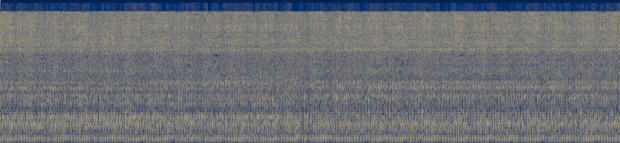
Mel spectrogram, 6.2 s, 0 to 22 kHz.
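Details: Yamaha FZ6 with a steady low drone at idle and a faint uneven pulse at about two per second; began after riding about 70 km on two cylinders due to a failed ignition coil connector; cause not pinned down.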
